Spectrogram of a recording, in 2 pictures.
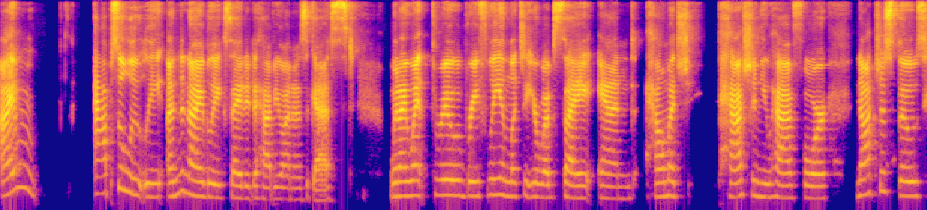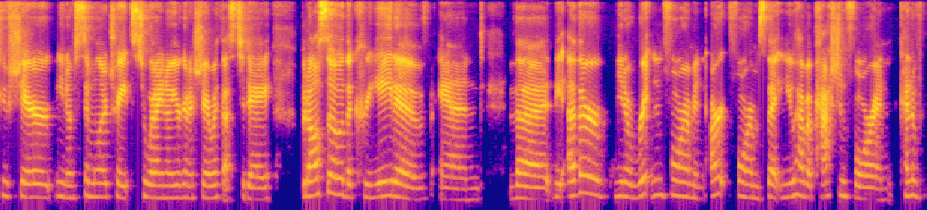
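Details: Adult woman; typical speech.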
